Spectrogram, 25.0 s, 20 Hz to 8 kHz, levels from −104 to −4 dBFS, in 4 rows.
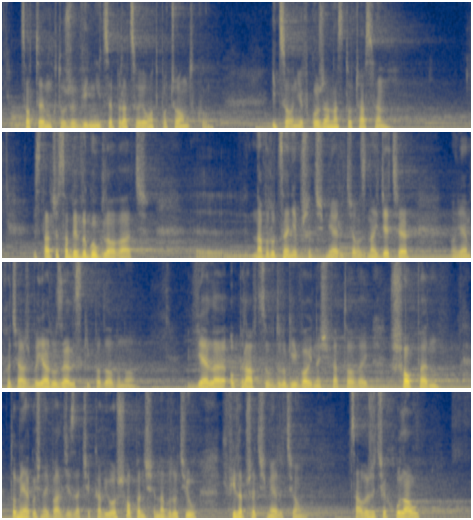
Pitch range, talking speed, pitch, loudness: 105-135 Hz, 115 wpm, 120 Hz, -23 LUFS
